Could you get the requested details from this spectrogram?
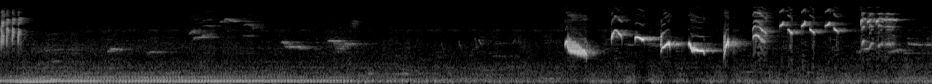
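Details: Orange-headed thrush song meant to stir a bird that has gone silent: soft distant whistles, then a rapid burst of sharp, varied chirps and high buzzy notes repeated several times a second over a low hum.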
